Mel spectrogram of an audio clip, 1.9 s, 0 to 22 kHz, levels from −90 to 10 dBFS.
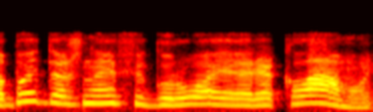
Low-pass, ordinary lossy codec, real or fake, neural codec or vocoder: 7.2 kHz; Opus, 16 kbps; fake; vocoder, 22.05 kHz, 80 mel bands, HiFi-GAN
